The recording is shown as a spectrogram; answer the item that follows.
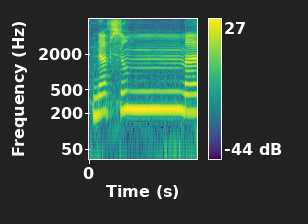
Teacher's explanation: نفس ما، ادغام بالغنہ، نون تنوین کے بعد میم متحرک آ گئی ہے تو یہاں پہ ادغام بالغنہ ہوگا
